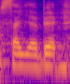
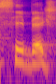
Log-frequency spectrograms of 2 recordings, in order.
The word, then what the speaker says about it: Sayabec: Sayabec, je connais pas Sayabec. Alors, en parlant avec mon agent d'immeuble, il dit Madame Moule, on prononce Sébec.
